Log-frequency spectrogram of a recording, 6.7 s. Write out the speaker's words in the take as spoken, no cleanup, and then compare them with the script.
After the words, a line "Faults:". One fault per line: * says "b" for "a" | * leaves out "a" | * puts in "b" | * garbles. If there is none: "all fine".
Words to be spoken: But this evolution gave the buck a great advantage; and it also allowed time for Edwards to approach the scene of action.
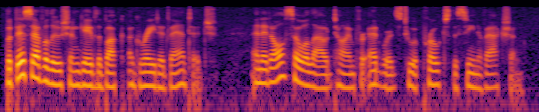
But this evolution gave the buck a great advantage; and it also allowed time for Edwards to approach the scene of action.
Faults:
all fine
